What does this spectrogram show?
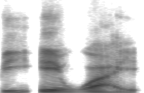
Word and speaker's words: Bey: And when you say it is not B-A-Y, it is B-E-Y.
